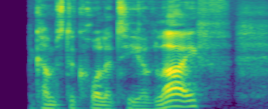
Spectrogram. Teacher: here the intonation comes at the end of the dependent clause, where the down comes on quality of, and then the up comes on life.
